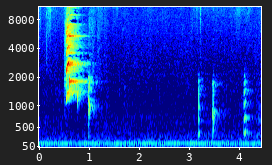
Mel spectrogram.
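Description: A Cardigan Welsh Corgi puppy gives one sharp, high yelp, then a few faint short whimpers.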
